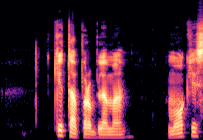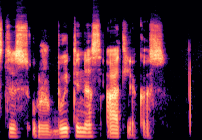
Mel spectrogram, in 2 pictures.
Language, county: Lithuanian, Vilnius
